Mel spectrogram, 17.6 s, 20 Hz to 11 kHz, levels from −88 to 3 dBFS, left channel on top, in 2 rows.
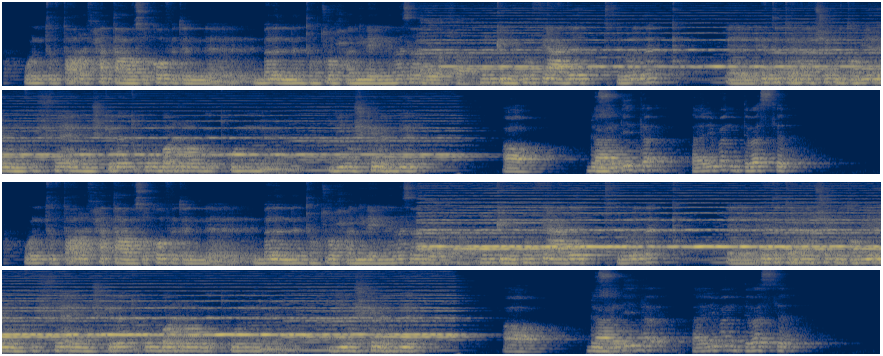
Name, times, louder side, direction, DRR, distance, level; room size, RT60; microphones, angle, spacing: voice 1, 0.2-4.3 4.8-5.9 6.1-6.6 7.2-11.7 12.0-13.0 14.6-15.0, equal, 5° left, -4 dB, 0.4 m, -27 dB
sound 1, 4.1-13.3, right 8 dB, 75° right, 0.3 m, -25 dB
voice 2, 4.2-4.8 13.8-14.1 14.7-15.4 15.7-16.6, left 2 dB, 70° left, 2 dB, 0.4 m, -30 dB
2.5 x 2.3 x 2.3 m, 0.87 s
head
